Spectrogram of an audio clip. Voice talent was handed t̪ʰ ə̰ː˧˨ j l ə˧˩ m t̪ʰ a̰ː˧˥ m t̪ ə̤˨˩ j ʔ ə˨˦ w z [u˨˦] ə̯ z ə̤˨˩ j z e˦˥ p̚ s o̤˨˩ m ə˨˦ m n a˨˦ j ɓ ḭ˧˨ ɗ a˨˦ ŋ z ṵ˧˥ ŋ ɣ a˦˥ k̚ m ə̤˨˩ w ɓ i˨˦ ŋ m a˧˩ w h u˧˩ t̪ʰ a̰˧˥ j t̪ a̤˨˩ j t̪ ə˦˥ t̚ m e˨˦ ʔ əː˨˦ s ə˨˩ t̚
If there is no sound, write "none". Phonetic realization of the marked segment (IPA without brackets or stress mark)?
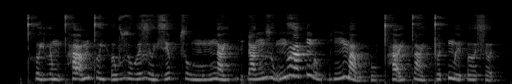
u˨˦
